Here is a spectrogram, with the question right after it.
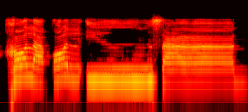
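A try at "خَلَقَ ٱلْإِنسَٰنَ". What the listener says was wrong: Khalaqnya jangan khalaq biasa. Khalaqal jangan. Khalaq jangan diseret matanya. Khalaqal. Khalaqal insan.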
